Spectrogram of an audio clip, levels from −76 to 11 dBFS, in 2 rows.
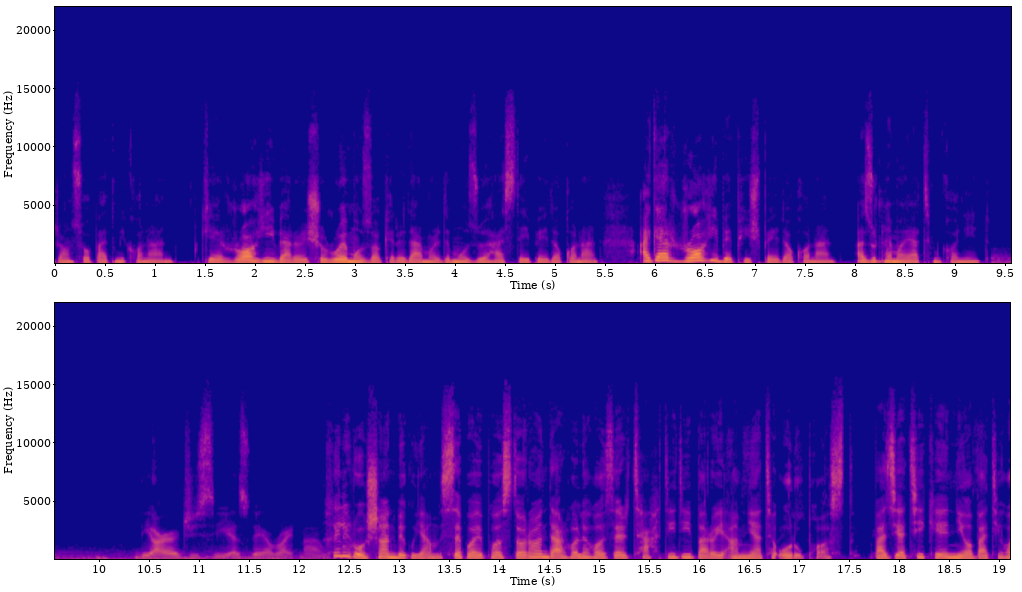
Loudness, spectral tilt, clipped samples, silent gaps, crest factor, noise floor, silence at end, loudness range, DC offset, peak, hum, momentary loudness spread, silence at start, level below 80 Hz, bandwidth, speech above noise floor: -24 LUFS; -5.5 dB/octave; under 0.1%; none; 20 dB; -44 dBFS; 0 s; 6 LU; under 0.1%; -4 dBFS; none; 14 LU; 0 s; -52 dBFS; 14 kHz; 20 dB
